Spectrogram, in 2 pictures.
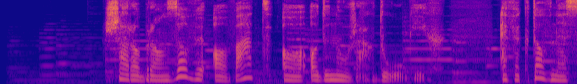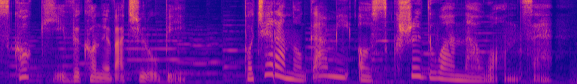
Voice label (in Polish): narracja; czasopismo mis; wiosna; zagadka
